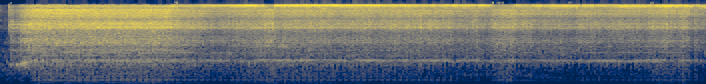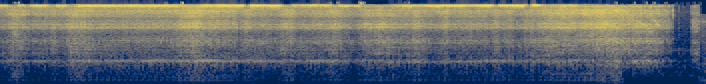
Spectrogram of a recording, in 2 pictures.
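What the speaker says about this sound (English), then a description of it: "But let's go ahead and cut this out." A bandsaw cuts out a bandsaw box from a solid wood block, a loud, steady high-pitched whine that holds for about thirteen seconds with slight wavering as the blade follows the curve, then stops abruptly.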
